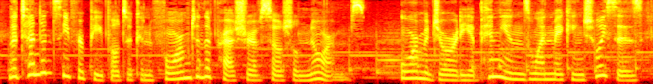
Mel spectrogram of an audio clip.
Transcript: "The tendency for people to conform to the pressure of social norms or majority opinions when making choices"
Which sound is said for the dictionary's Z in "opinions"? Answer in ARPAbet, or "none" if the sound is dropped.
Z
